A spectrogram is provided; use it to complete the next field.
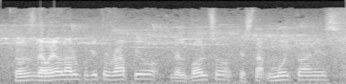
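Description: Clear background noise runs under the recording. A man talks at a fast pace.

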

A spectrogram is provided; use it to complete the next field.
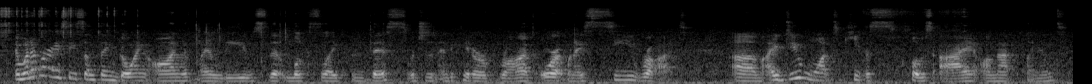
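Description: Behind this woman's moderate pace, noticeable background noise can be heard. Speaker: plant care vlogger. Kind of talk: casual tutorial vlog chat. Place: home room. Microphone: camera far.

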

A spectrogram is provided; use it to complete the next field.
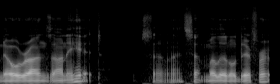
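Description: A man speaks in a very deep, low voice. The sound is dry, with no echo. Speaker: tabletop baseball game channel host. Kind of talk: solo gameplay commentary video. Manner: relaxed, hesitant with many fillers.

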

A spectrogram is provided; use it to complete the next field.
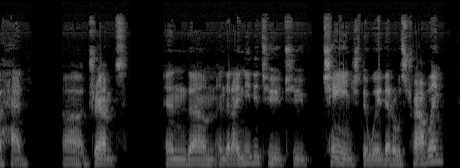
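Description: A man speaks with a French accent. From France, Paris. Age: 40s. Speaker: ultra-distance cyclist. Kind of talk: casual chat. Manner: halting.

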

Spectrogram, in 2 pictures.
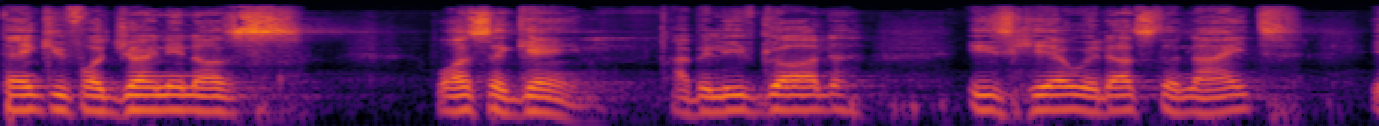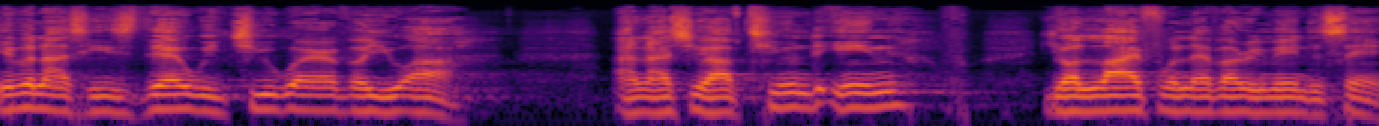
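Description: Against a quiet background, a man with a dark, mellow tone talks at a fairly slow pace with fairly even intonation and long, frequent pauses. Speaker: pastor leading service. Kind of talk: prayer. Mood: reverent, earnest. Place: church. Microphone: handheld.

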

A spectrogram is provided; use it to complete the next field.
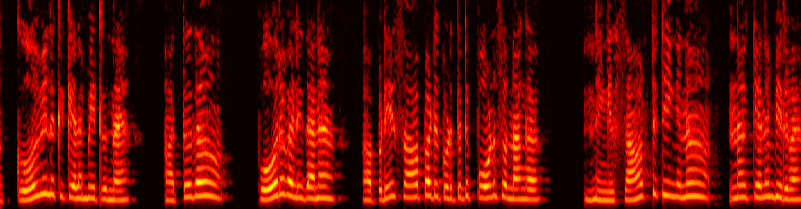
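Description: In a cartoonish character voice, a woman speaks at an extremely high pitch and a moderate pace. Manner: lively, quick-witted.

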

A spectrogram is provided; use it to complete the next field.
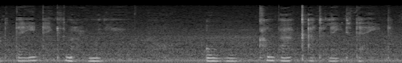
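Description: Noticeable background noise beneath speech at a fairly slow pace. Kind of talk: ASMR role play talk. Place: home room.

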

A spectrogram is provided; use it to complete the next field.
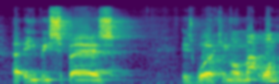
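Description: Audible room echo surrounds a man as he talks. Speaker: presenter. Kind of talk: casual vlog chat. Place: garage.

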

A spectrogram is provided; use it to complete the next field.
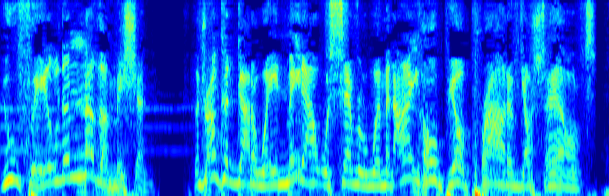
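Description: This man has a high voice and talks at a fairly quick pace. Faint music plays in the background. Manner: clipped, authoritative, contemptuous.

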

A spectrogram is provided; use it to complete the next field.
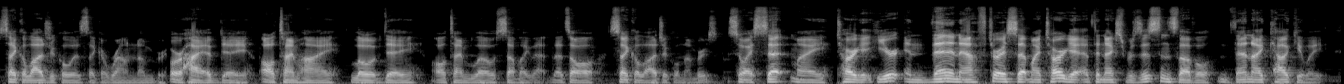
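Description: Faint music plays behind a voice that moves at a moderate pace with hardly any pauses, ordinary pitch variation and big swings in loudness. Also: man, fairly low pitch for a man. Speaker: trading educator. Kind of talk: tutorial. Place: home room.

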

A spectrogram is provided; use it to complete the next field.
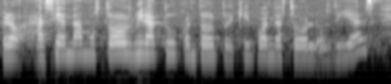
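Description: A woman speaks at a moderate pace in a fairly high voice with fairly even intonation. Light background noise can be heard. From Mexico. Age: 60s. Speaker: lawyer and human rights defender; interview guest. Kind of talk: interview. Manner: halting. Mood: warm, grateful. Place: studio. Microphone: handheld.

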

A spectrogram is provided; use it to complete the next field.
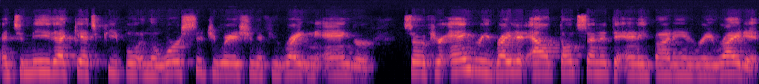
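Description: Monotone, flat delivery with hardly any pauses, against a quiet background. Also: woman, medium pitch for a woman. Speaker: attorney. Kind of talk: panel discussion. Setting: video call. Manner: fast. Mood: advisory, earnest. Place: office. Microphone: video call.

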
